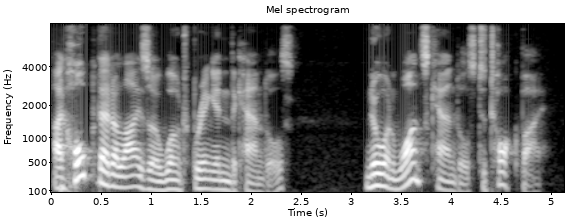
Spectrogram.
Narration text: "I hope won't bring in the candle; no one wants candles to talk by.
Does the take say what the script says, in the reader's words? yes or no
no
